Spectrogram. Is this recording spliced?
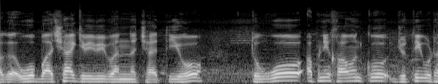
no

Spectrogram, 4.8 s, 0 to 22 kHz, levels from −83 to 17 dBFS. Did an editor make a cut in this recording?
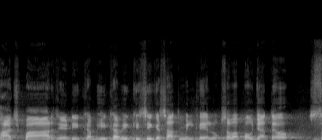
no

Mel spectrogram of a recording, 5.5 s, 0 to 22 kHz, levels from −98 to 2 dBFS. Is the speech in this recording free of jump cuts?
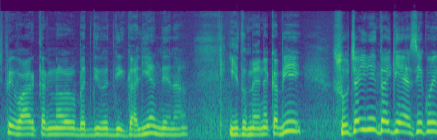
yes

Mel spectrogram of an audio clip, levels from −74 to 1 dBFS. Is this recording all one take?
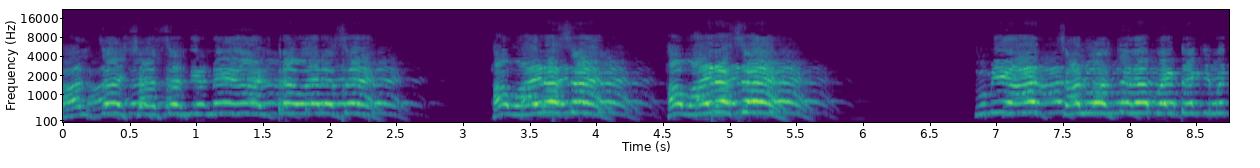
yes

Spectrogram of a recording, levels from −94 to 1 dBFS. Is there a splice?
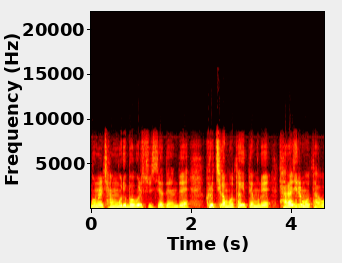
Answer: yes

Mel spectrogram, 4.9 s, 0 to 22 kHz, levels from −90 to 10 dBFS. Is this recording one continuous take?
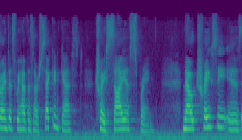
no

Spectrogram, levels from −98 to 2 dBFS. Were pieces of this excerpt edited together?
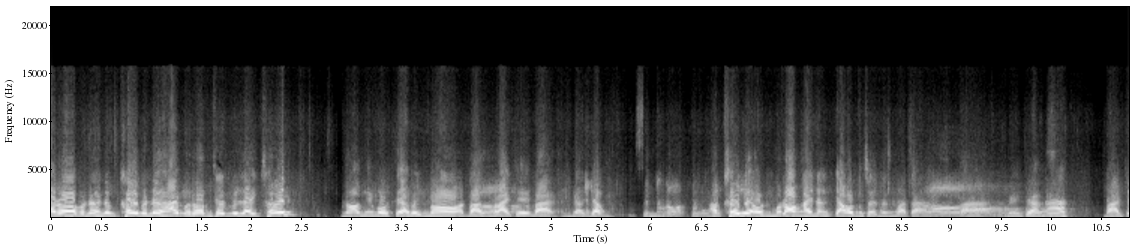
no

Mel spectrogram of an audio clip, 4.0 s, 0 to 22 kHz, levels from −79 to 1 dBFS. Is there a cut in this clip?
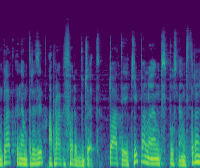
yes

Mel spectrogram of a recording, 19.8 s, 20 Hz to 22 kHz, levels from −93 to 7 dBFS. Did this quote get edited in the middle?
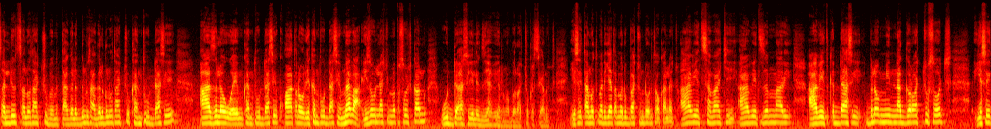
no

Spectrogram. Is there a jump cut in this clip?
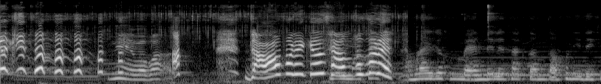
yes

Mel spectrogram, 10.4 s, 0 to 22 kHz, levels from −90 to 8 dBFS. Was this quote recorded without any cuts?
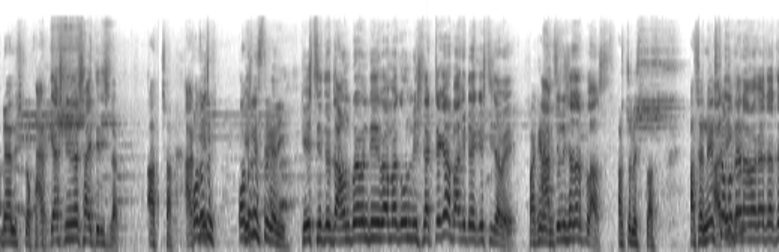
yes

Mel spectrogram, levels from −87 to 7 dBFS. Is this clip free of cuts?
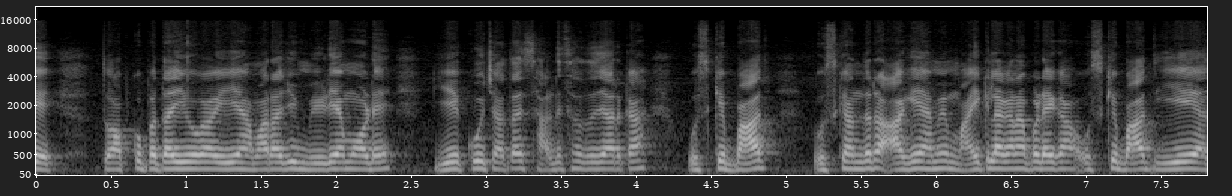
yes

